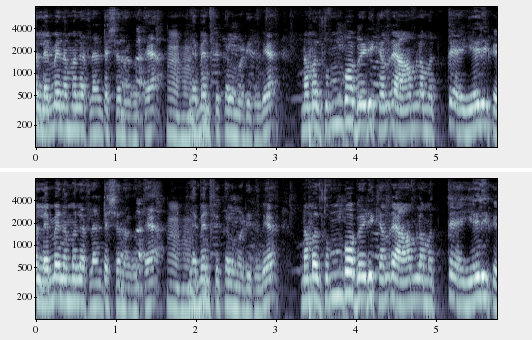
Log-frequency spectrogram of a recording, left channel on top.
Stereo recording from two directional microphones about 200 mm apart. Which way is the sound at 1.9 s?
50° right (ahead or behind).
